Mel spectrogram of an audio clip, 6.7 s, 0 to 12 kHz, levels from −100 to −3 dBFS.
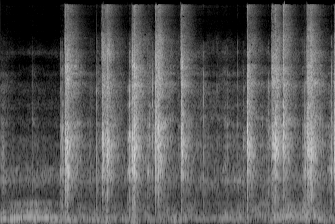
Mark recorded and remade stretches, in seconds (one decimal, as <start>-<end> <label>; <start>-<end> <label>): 0.0-6.7 remade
